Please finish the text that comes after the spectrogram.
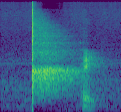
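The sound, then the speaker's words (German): A single sharp hand clap cracks out and leaves a long, ringing tail that slowly fades, followed a moment later by a brief, softer murmur of a voice. “Gut geklatscht.”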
